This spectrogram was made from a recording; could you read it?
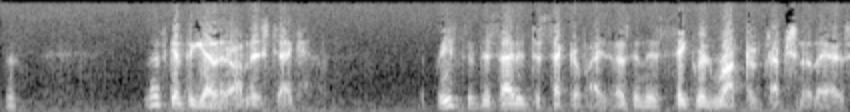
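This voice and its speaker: An actor playing a thoughtful middle-aged professor who leads an expedition, speaking in a measured, hesitant way in a 1930s radio drama. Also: male voice, on the low side, huge pitch swings, creaky, breathy edge, heavily acted. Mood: calm, resolute. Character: scholarly middle-aged male professor, calm leader. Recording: dull lo-fi old radio recording.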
